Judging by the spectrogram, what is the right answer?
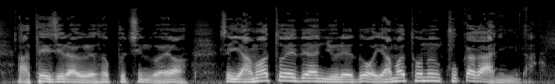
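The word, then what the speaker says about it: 大和: 야마토로 읽을 수가 없어요 화라고 썼는데 한자로 그거를 야마토로 읽을 방법이 없어요 그런데 야마토 아고 읽어요 그 얘기는 야마토가 먼저 있었고 한자는 나중에 아테지 그래서 붙인 거예요 그래서 야마토에 대한 유래도 야마토는 국가가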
